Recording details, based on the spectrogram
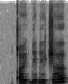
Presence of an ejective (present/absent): present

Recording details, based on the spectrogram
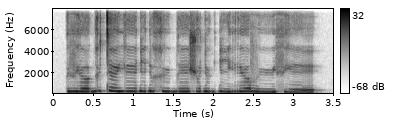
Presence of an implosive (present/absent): present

